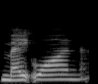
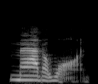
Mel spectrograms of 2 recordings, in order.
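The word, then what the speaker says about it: Matewan: me insane and like mate one, she said Madawan, canala was like No.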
